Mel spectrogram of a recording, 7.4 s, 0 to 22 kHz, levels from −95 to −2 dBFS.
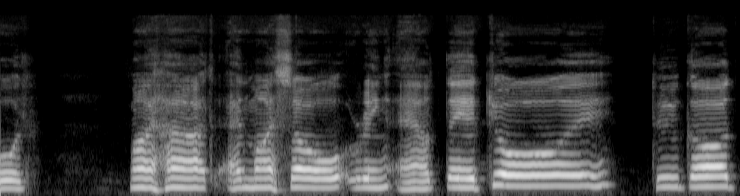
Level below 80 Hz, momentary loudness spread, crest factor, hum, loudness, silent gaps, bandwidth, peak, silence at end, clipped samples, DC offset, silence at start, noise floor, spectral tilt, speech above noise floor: -68 dBFS; 12 LU; 14 dB; none; -23 LUFS; none; 12.5 kHz; -10 dBFS; 0.05 s; under 0.1%; under 0.1%; 0 s; -76 dBFS; -7.5 dB/octave; 54 dB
